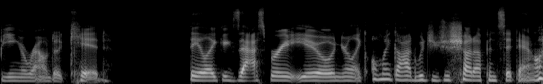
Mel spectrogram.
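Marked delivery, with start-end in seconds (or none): none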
